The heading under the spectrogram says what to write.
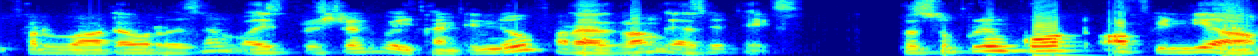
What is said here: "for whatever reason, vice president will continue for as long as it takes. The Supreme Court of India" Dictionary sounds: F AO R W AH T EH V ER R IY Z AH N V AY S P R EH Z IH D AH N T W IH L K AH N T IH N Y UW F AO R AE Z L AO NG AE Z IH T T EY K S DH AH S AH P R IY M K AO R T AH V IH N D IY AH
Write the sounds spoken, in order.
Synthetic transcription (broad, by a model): F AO R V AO T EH V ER R IY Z AH N V AY S P R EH S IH D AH N T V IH L K AH N T IH N Y UW F AO R AE Z L AO NG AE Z IH T T EY K S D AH S AH P R IY M K AO R T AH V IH N D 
